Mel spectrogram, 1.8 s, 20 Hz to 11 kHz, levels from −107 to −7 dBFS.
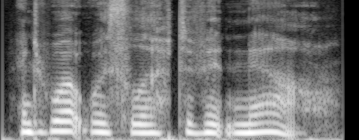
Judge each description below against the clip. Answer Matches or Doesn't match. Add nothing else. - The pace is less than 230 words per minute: Doesn't match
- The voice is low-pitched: Doesn't match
